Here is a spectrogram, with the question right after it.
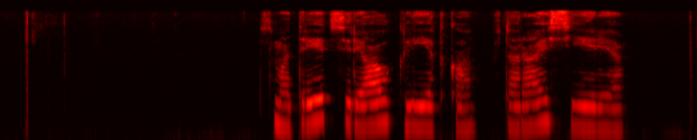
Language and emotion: Russian, neutral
